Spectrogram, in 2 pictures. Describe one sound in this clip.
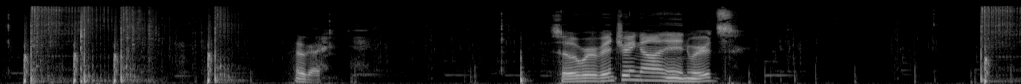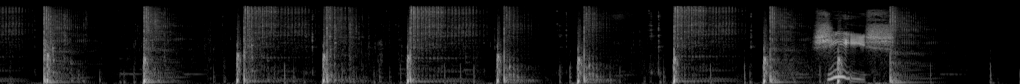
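A bow repeatedly twangs as arrows are shot.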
